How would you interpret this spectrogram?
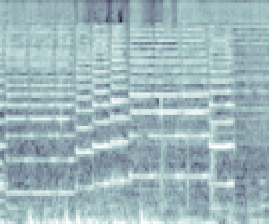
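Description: Loud car horns honk in a dense overlapping burst, several tones blaring together in short repeated blasts for a few seconds, with no voices.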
